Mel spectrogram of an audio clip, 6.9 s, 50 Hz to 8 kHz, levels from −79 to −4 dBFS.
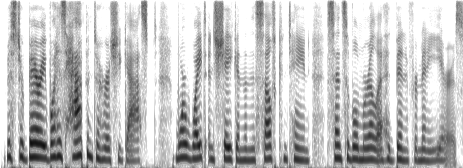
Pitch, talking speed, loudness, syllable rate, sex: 210 Hz, 200 wpm, -19 LUFS, 5.9 syllables/s, female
